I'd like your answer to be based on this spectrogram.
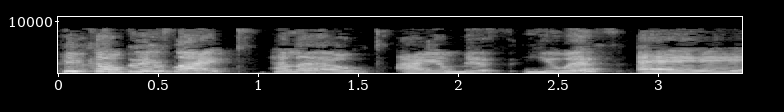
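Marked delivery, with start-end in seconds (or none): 1.1-3.4 very slow, every word stretched out. Retelling how someone imitated Candace as a beauty queen: imitating Candace. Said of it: "imitates Candace flipping switch".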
